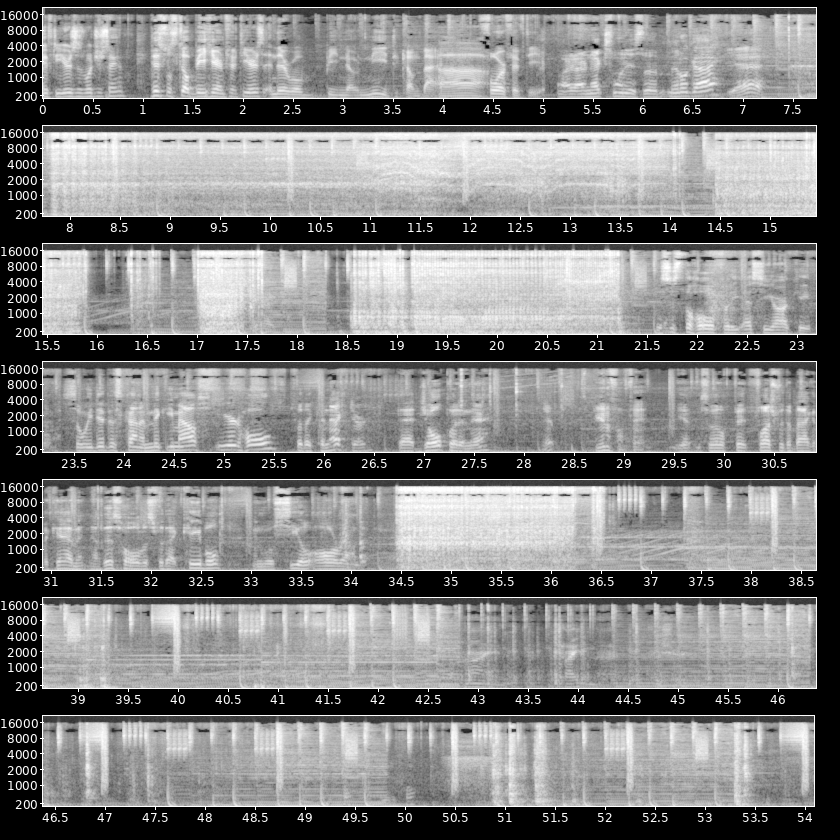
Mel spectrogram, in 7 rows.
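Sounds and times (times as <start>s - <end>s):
background music: 0.0s - 54.0s
drill with hole saw cutting metal: 7.5s - 15.9s, 17.0s - 17.7s, 18.5s - 21.4s, 34.4s - 36.5s.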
